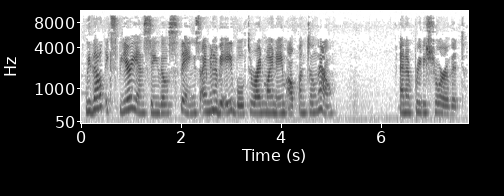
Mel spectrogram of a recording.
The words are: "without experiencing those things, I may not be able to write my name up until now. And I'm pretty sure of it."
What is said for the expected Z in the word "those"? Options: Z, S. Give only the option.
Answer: S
